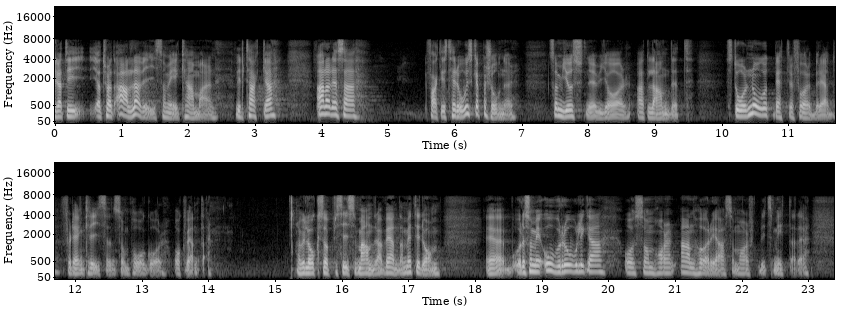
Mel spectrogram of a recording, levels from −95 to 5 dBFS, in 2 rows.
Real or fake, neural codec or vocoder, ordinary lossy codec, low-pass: real; none; none; none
